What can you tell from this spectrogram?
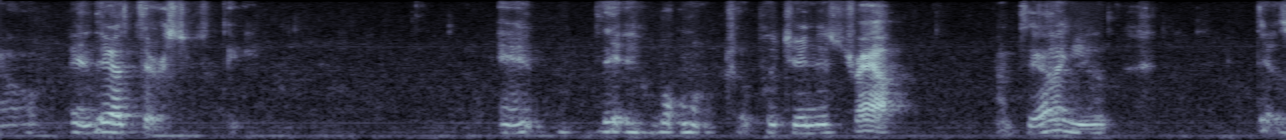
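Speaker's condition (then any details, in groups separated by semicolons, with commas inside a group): Spinal neurosarcoidosis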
